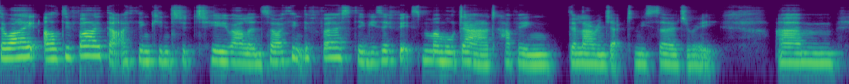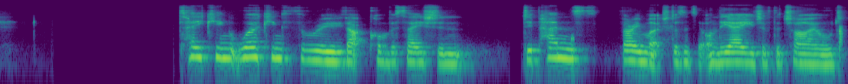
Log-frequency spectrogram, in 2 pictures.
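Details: Adult woman speaking; normal voice.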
